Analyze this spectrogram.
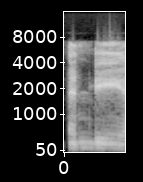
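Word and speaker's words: enby: these days um and it's just the phonetic spelling of what it sounds like to say in b as in the n and the b of non-binary however you do not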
